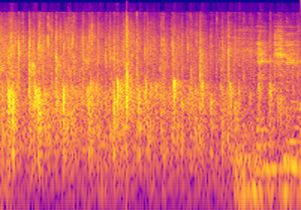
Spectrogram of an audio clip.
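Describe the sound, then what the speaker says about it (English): Audience applauding panelists at a technology and innovation international conference: a dense, steady wash of many hands clapping that lasts the full three seconds and fills the room. "Please, let's clap for our panelists."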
